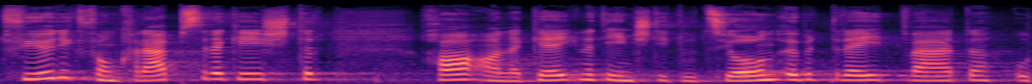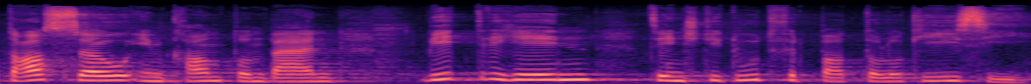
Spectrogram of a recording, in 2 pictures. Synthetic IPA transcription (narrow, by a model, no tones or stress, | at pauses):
tfyːɾiɡfɔmχɾæpsɾɛɡɪʃtəɾ | χɑɑnəkɛɪɡnətəɪnstitut͡sjoːnʏbəɾtɾɛɪtʋæːɾd̥əud̥ɑːsːœwɪmkʰɑntonbæːrn | ʋitəɾɦɪːnt͡sɪnstituːtfʏrpɑt̪olɔɡ̥iːsiː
